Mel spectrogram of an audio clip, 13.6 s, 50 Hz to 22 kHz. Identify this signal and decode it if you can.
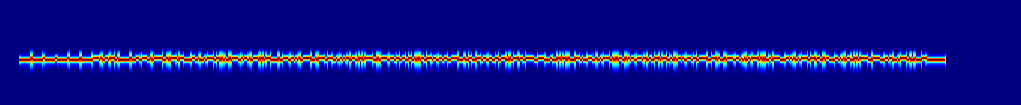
RTTY (45.45 baud, 170 Hz shift), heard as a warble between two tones, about 2250 Hz centre. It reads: UNTEMPERED MARTENSITE IS LOW IN TOUGHNESS AND THEREFORE BRITTLE.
